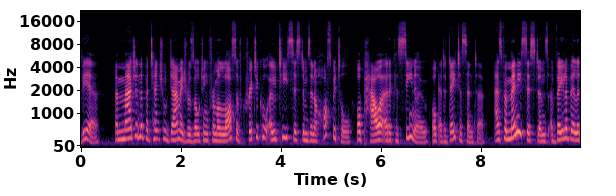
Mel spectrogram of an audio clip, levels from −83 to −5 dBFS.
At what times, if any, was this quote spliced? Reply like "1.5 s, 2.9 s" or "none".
7.1 s, 8.2 s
